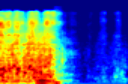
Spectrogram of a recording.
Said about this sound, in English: It just sounds like you're rummaging through a purse.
